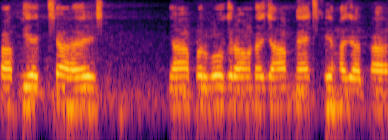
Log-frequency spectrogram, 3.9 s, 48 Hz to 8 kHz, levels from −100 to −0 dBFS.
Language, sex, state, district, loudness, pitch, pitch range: Hindi, male, Uttar Pradesh, Budaun, -18 LUFS, 160 Hz, 160-165 Hz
